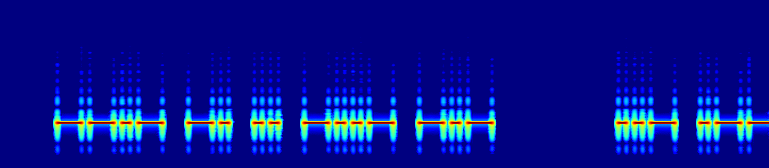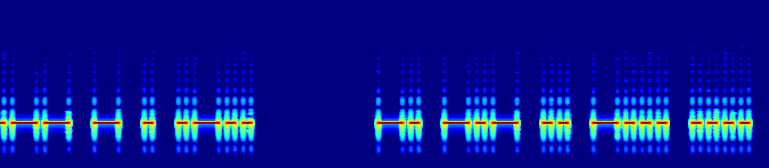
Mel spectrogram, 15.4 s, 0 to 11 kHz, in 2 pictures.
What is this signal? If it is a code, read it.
Morse code, heard as a keyed tone, about 15 wpm, 800 Hz. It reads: QNIXK U1TEL NKIBH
